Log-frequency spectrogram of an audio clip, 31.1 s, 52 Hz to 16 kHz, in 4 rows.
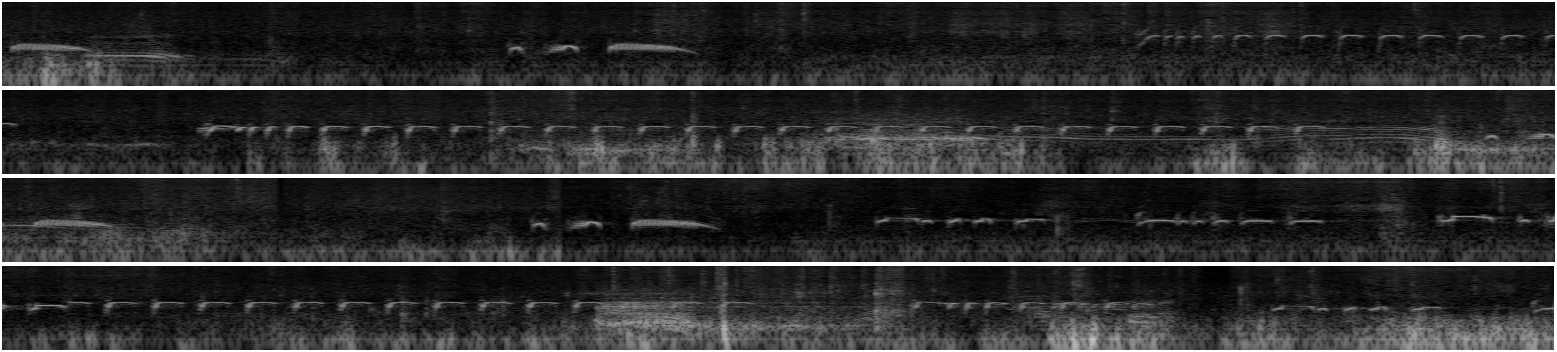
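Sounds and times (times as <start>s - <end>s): birds calling: 0.0s - 0.7s, 2.5s - 3.5s, 8.7s - 16.2s, 18.2s - 19.1s, 19.9s - 31.0s
cattle crunching bamboo: 0.6s - 6.5s, 25.2s - 30.7s.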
